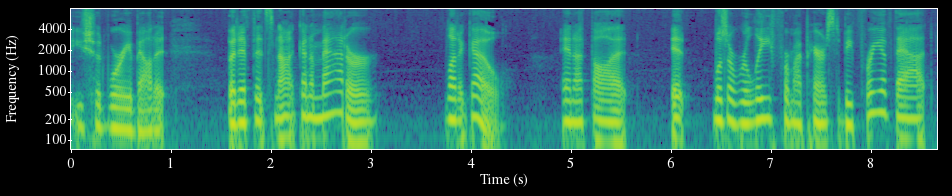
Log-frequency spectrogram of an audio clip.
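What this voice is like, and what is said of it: Strong regional accent, sounds put on. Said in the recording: “I love your fake accent... People think that I'm putting something on... Does it get thicker when you're drunk?”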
